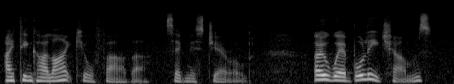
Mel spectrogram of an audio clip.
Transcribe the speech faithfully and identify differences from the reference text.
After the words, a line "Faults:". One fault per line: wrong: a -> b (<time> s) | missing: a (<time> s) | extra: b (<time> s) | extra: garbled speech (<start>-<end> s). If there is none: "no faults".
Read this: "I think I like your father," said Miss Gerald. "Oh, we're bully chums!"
"I think I like your father," said Miss Gerald. "Oh, we're bully chums!"
Faults:
no faults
